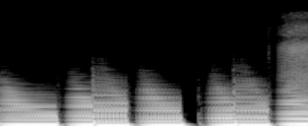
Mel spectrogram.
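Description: Layered synthesizer bass, a sub bass under an FM bass, playing a house bassline in pulses about twice a second. Near the end it slides down in pitch, a pitch bend written into the MIDI.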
